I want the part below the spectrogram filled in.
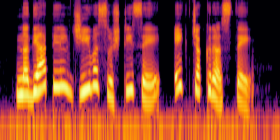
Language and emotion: Marathi, neutral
